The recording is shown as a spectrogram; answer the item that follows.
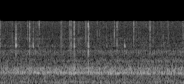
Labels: {"label": "anthrophony, boat engine", "recorder": "HydroMoth"}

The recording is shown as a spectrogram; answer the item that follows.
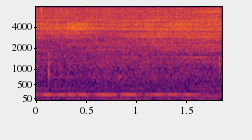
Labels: {"label": "anthrophony, boat engine", "recorder": "SoundTrap 500"}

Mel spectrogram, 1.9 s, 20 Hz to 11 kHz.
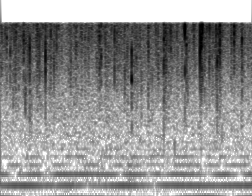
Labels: {"label": "biophony, midshipman", "recorder": "SoundTrap 500"}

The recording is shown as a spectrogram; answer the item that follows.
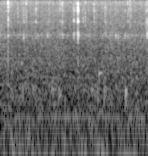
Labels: {"label": "ambient", "recorder": "HydroMoth"}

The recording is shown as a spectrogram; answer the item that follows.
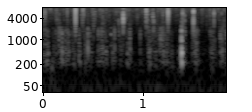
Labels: {"label": "biophony, sea urchins (Echinidae)", "recorder": "SoundTrap 600 or HydroMoth"}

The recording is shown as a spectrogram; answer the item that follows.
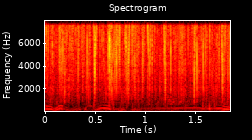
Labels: {"label": "biophony, cascading saw", "recorder": "SoundTrap 600 or HydroMoth"}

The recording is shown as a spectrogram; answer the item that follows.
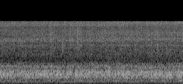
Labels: {"label": "anthrophony, boat engine", "recorder": "HydroMoth"}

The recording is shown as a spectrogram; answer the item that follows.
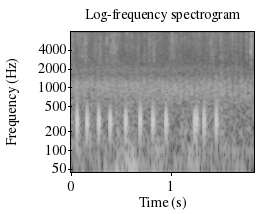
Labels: {"label": "biophony, pulse", "recorder": "SoundTrap 500"}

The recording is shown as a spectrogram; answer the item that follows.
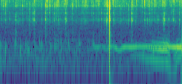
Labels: {"label": "biophony, cascading saw", "recorder": "HydroMoth"}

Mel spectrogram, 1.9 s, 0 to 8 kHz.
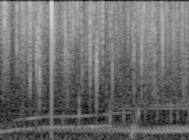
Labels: {"label": "biophony", "recorder": "SoundTrap 300"}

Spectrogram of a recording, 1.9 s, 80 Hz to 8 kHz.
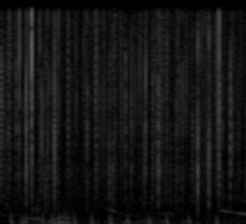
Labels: {"label": "biophony, cascading saw", "recorder": "SoundTrap 600 or HydroMoth"}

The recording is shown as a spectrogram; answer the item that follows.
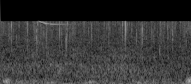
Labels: {"label": "biophony, dolphin", "recorder": "SoundTrap 500"}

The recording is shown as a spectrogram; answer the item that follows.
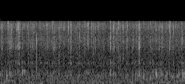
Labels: {"label": "ambient", "recorder": "HydroMoth"}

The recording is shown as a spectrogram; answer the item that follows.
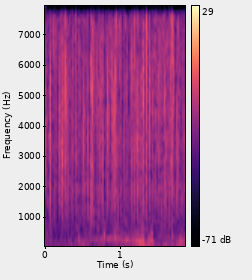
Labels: {"label": "biophony, cascading saw", "recorder": "SoundTrap 600 or HydroMoth"}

